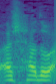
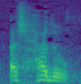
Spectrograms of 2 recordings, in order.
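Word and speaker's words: أشهد: la ilaha illallah, wa ashhadu anna Muhammadur Rasulullah. We might have perfect Arabic pronunciation. Ashhadu. No, brother, you say it like Ashhadu.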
